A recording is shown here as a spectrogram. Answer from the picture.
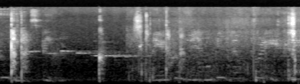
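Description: A soft, whispered voice saying one word, then quiet with a few faint clicks and rustles.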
